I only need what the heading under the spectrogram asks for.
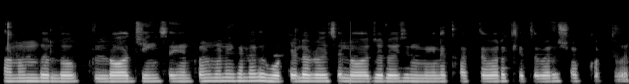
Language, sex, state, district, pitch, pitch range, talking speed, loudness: Bengali, male, West Bengal, North 24 Parganas, 145 Hz, 140-150 Hz, 190 wpm, -18 LUFS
